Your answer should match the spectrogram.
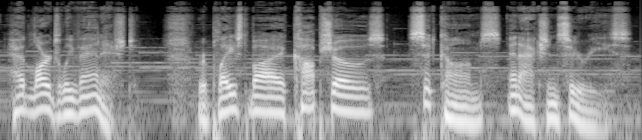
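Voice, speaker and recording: A man hosting a podcast, reading scripted documentary narration with measured, dramatic phrasing. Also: mid-range voice, darkish tone. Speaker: podcast host. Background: faint background music.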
